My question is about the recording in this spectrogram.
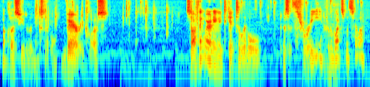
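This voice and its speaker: Sleepy, gravelly man narrating gameplay. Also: fairly high pitch, very animated, brisk, bright, forceful tone. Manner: chatty, thinking aloud. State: sleepy, yawning. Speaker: let's play host. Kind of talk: casual gameplay commentary.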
